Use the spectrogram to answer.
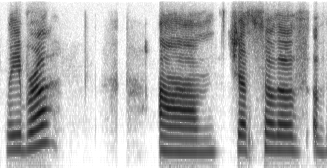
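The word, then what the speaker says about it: Libre: at is Libra office um Libra office is pronounced Libra um just so those of us that don't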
